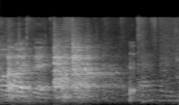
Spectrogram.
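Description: A wooden wing chun dummy being struck by hand, giving sharp wooden knocks, two of them plain about a second apart.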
